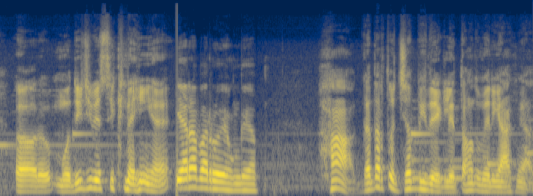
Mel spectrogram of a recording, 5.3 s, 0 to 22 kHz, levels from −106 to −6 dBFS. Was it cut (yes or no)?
yes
